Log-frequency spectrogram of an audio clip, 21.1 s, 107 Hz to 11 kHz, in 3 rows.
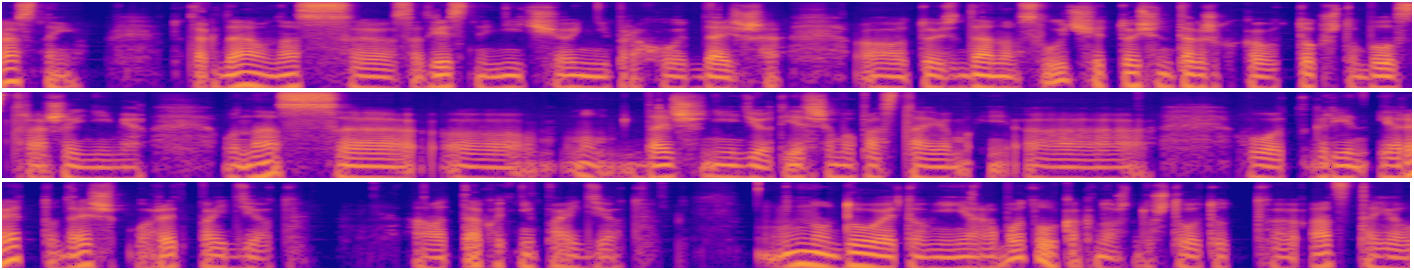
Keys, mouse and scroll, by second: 11.4 click, 17.5 click.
